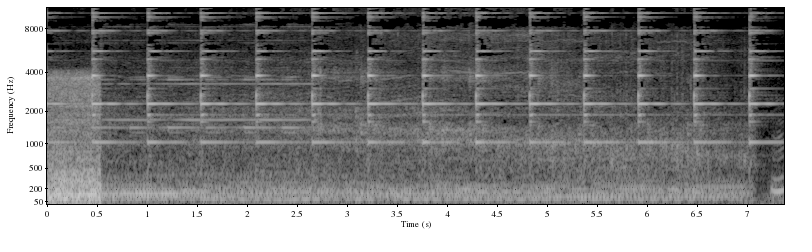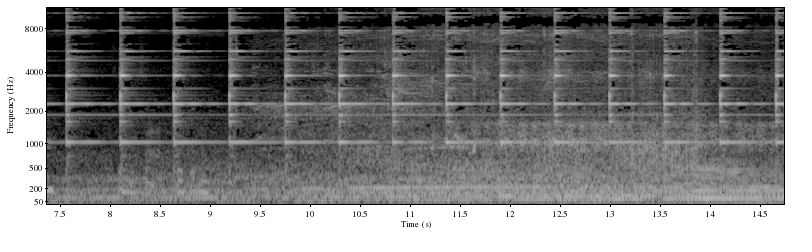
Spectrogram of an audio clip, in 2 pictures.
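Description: A railroad-crossing-style bell ringing steadily, a little under two strikes a second. Under it runs the low hum of a battery toy train on plastic track.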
